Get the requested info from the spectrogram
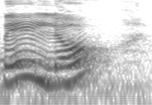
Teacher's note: fíjense que ya con la L estoy poniendo la boca con la O, porque obviamente es la forma en la que yo voy a hacer como una economía para poder hablar y decir tantos sonidos por segundo. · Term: coarticulación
